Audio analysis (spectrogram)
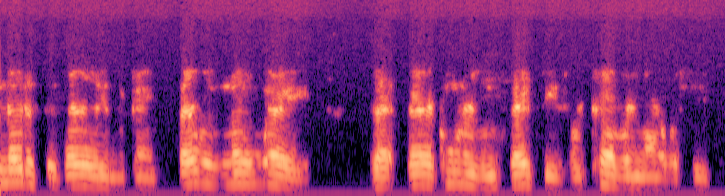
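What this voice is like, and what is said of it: Hoarse, strained voice. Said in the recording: “lost your voice ... hopefully by Monday I'll have my voice back somewhat”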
